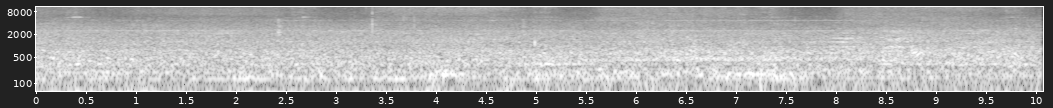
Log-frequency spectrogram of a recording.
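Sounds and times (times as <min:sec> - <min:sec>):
large printer running: 0:00.0 - 0:10.0.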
